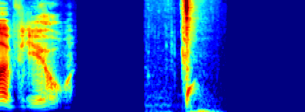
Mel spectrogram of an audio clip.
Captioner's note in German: plop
